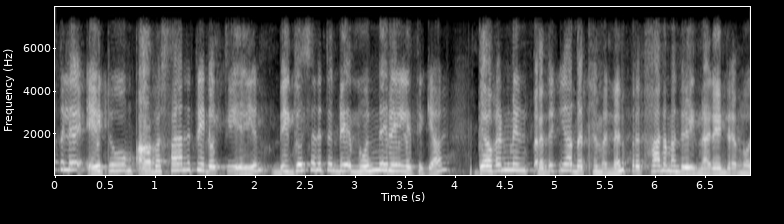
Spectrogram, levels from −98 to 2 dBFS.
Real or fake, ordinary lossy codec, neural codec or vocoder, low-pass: fake; none; codec, 24 kHz, 1.5 kbps, HILCodec; 7.2 kHz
